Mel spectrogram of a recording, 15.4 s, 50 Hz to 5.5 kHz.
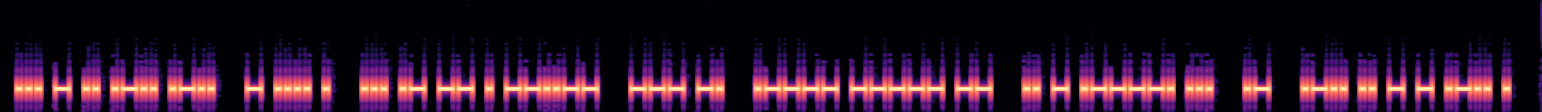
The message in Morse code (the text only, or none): STILL THE SAME, ON 10M IT'S A LITTLE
